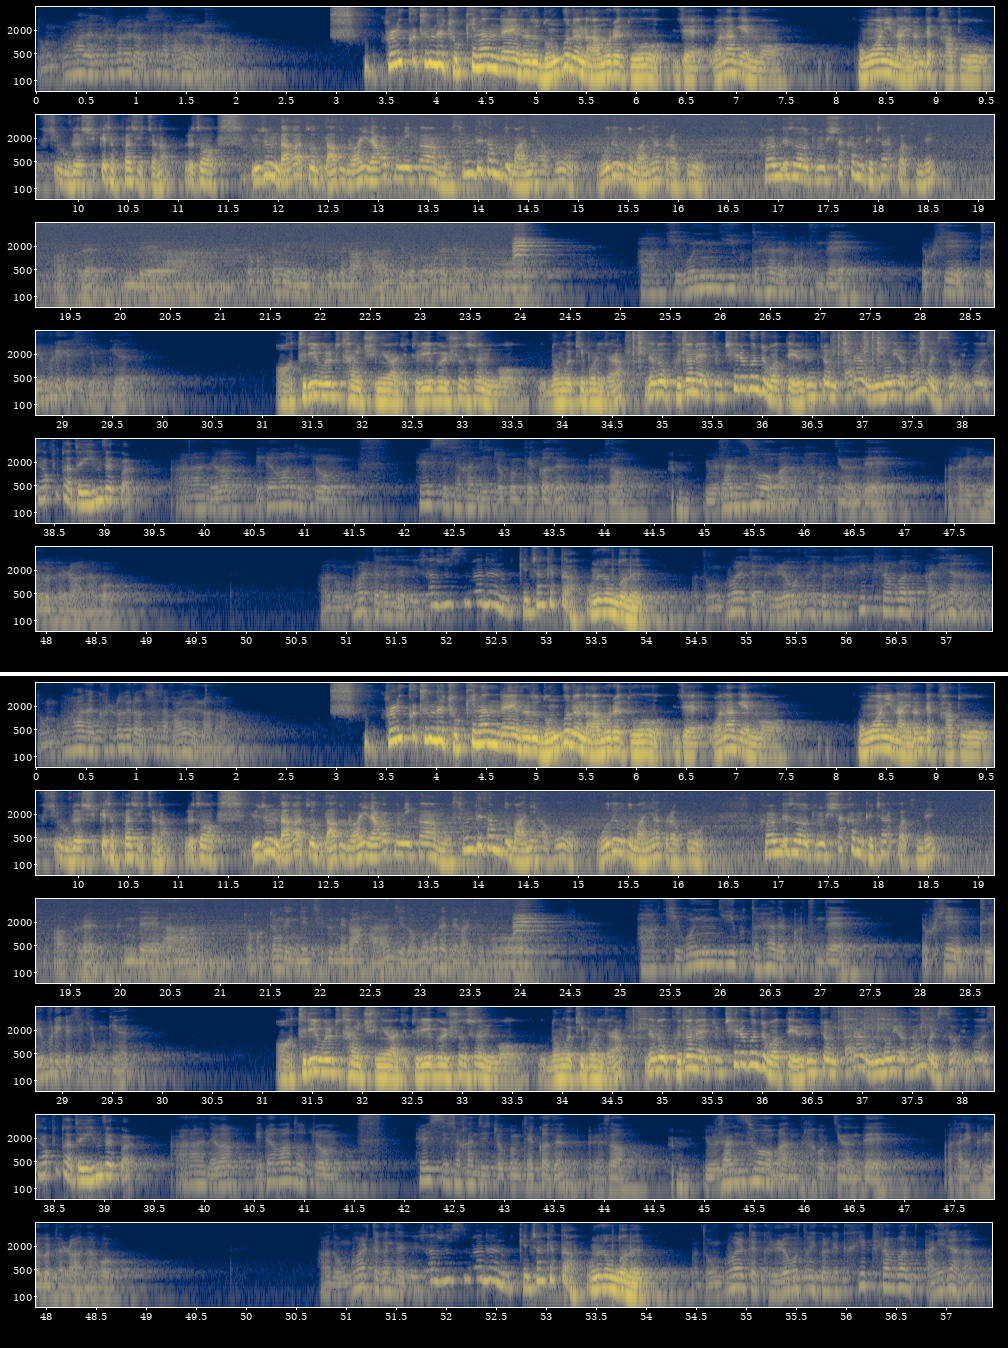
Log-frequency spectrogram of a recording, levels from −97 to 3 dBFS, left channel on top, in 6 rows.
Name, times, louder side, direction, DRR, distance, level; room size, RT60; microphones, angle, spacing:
voice 1, 0.0-2.0 15.4-15.5 19.0-20.9 21.2-24.2 25.2-27.3 28.0-29.7 39.7-41.7 42.1-44.2 45.0-46.8 47.4-48.7 50.7-51.6 52.9-53.1 54.5-57.3, right 1 dB, 85° right, 7 dB, 1.5 m, -37 dB
voice 2, 2.9-7.5 8.2-16.3 16.8-18.6 31.1-39.3 44.7-44.9 51.8-54.0, equal, ahead, 13 dB, 0.3 m, -20 dB
sound 1, 11.6-24.1, left 4 dB, 35° left, 1.4 m, -41 dB
sound 2, 33.1-33.2 34.5-35.3 36.3-37.7 38.5-38.6 39.8-39.9, left 8 dB, 85° left, 1.3 m, -37 dB
13.5 x 9.6 x 6.1 m, 1.2 s
head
